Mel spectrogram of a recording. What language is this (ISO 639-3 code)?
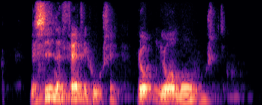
dan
